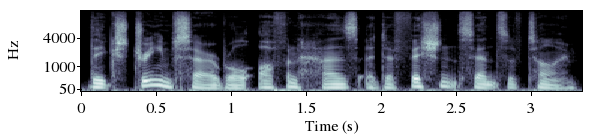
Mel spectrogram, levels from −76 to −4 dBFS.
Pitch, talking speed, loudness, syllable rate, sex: 105 Hz, 180 wpm, -18 LUFS, 5.7 syllables/s, male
